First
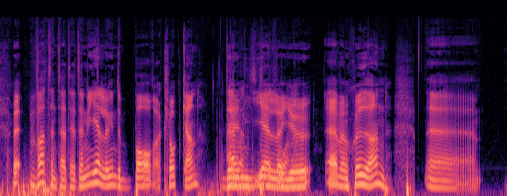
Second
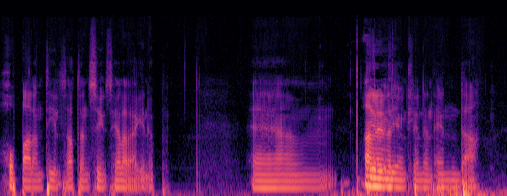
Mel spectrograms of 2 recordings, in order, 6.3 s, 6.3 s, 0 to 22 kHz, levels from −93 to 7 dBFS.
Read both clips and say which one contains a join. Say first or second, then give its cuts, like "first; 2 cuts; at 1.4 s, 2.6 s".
first; 2 cuts; at 2.7 s, 5.2 s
